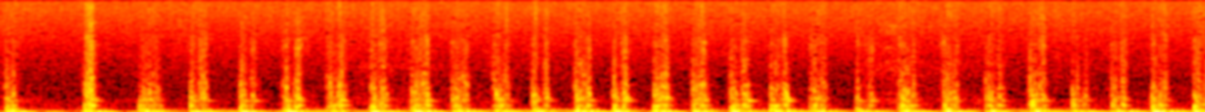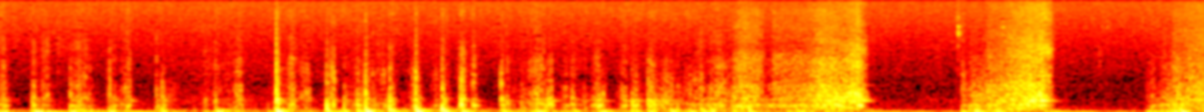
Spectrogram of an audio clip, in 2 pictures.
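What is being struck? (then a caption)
Foam microphone windscreen. Long metallic nails scratch and tap the sides and front of a black foam microphone windscreen. A rapid, steady run of dull, low thumps continues for most of the clip, then gives way to a few longer, brighter scratching bursts near the end.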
